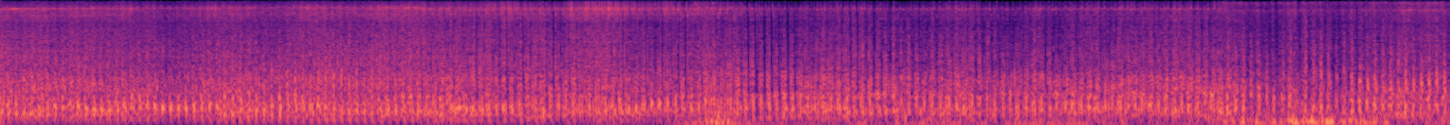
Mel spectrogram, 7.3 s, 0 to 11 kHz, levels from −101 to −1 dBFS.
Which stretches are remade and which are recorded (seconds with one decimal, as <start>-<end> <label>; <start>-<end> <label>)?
0.0-2.1 recorded; 2.1-6.1 remade; 6.1-7.3 recorded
